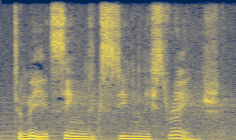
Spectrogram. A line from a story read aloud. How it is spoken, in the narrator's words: said Boromir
